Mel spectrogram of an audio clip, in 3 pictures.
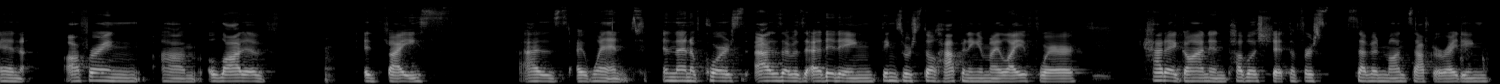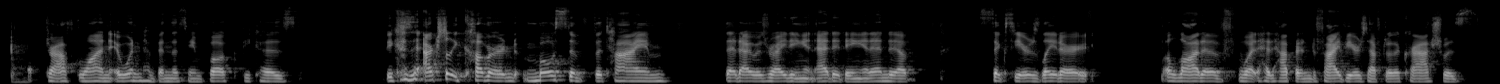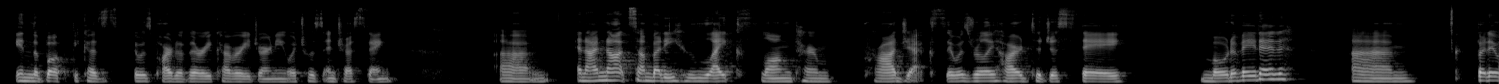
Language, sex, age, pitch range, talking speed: English, female, 20-39, 140-160 Hz, 155 wpm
